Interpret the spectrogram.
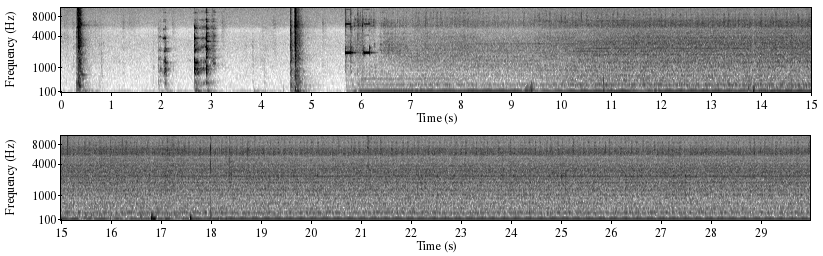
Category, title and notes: Sound effects > Objects / House appliances
Microwave turning on and running. Recorded with my phone.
